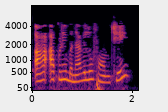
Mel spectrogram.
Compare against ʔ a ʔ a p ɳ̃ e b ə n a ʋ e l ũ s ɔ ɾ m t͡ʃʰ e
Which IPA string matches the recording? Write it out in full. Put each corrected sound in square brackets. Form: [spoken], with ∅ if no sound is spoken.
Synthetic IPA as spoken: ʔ a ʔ a p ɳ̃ e b ə n a ʋ e l ũ [f] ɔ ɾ m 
